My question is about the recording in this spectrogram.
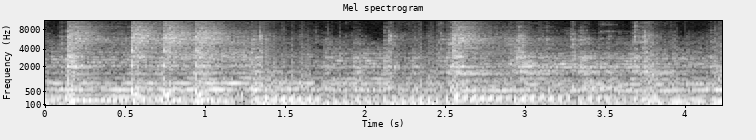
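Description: A post-punk band playing live: electric guitar and bass holding sustained notes over steady drum hits, in a passage without vocals.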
